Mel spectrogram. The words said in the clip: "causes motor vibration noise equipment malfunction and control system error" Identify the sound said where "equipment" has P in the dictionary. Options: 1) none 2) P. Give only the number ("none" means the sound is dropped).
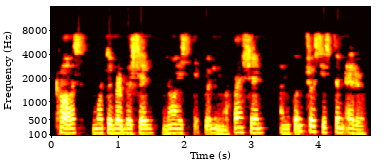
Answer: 1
